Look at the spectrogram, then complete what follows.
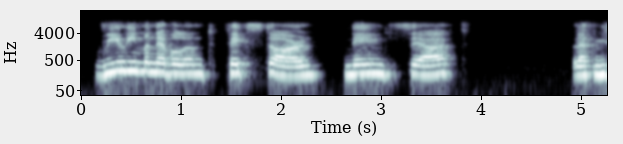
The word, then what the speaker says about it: Scheat: hang around a really malevolent fixed star named Seat. Let me spell that out for you.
